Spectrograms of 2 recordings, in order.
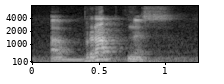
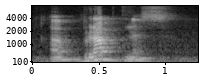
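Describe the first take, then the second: The two takes are said the same way.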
